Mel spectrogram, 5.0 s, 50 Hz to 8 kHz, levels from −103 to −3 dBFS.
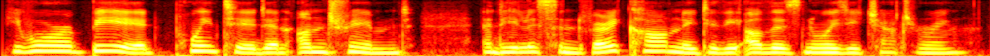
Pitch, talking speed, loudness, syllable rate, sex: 195 Hz, 205 wpm, -15 LUFS, 6.4 syllables/s, female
